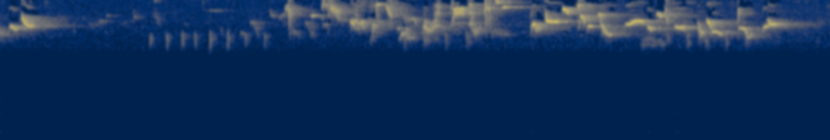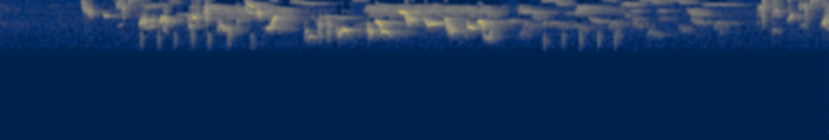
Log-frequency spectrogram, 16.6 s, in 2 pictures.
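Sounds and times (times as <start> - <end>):
Eurasian blackcap Sylvia atricapilla singing: 0.0 - 8.1, 9.1 - 16.5.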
